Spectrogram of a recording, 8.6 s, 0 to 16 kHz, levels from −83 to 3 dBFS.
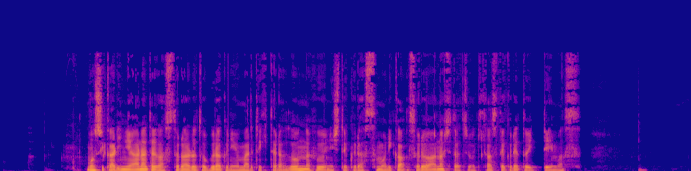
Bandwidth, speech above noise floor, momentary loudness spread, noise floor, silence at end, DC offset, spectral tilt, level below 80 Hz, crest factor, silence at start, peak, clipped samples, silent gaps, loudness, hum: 11.5 kHz; 53 dB; 10 LU; -77 dBFS; 0.6 s; under 0.1%; -5.5 dB/octave; -50 dBFS; 20 dB; 1.1 s; -4 dBFS; under 0.1%; none; -24 LUFS; none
